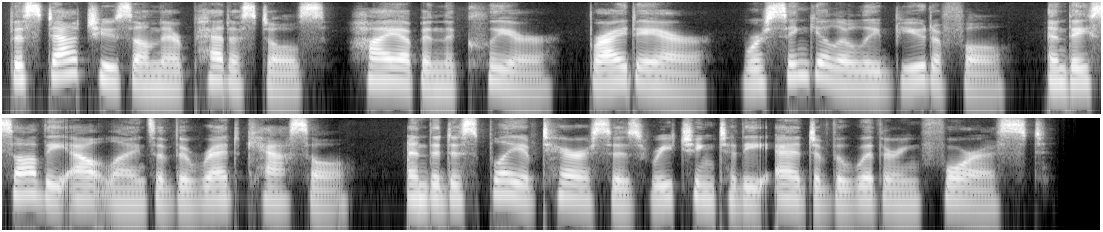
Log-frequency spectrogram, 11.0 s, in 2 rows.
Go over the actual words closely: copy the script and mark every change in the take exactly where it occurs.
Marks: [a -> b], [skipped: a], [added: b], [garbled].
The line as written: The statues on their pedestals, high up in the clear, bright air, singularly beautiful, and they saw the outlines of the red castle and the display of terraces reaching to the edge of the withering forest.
The statues on their pedestals, high up in the clear, bright air, [added: were] singularly beautiful, and they saw the outlines of the red castle and the display of terraces reaching to the edge of the withering forest.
